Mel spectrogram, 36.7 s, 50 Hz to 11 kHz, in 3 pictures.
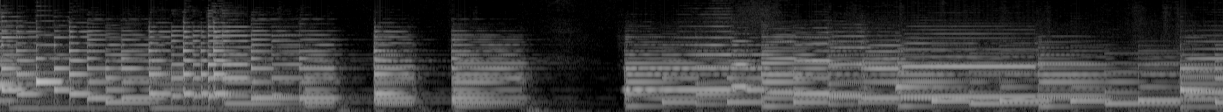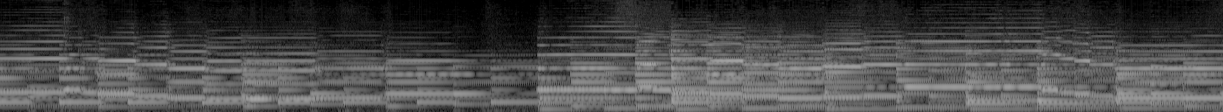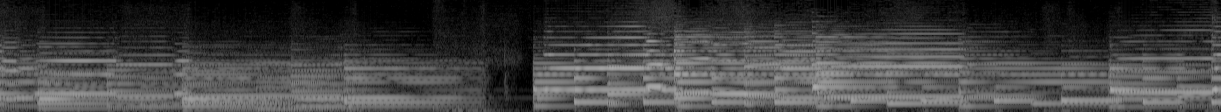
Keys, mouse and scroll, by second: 0.7 r, 7.5 alt+middle click, 7.6-8.3 alt+scroll up 2, 7.8 alt+z, 8.3 shift+middle click, 9.1-9.8 scroll up 3, 9.5 shift+middle click, 10.1 click, 12.0 middle click, 12.8 click, 13.2 middle click, 14.1 click, 14.2 alt+middle click, 14.6 alt+z, 15.0 alt+middle click, 15.6 alt+scroll down 2, 16.1-17.5 alt+middle drag, 17.5 click, 17.7-18.3 scroll up 3, 17.9 shift+middle click, 18.3 click, 19.4 click, 20.7 middle click, 21.1 alt+z, 21.3 scroll down 1, 21.5 middle click, 22.0 click, 22.4 scroll down 1, 22.7 middle click, 23.6-23.9 scroll down 1, 23.9 middle click, 24.3 z, 24.6 click, 24.8 click, 25.2 s, 27.6 middle click, 28.3 click, 31.2 click, 31.5 middle click, 31.8 scroll up 1, 32.0 shift+middle click, 32.8-33.2 scroll up 1, 33.2 middle click, 33.8 click, 34.1 scroll down 1, 35.2 click, 35.8 scroll down 1, 36.0 middle click, 36.4 click.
